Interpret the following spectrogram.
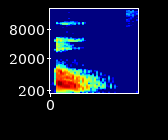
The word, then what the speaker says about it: aux: It becomes O. A-U-X, O-U-X. So the X is silent, it's still pronounced O.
